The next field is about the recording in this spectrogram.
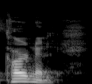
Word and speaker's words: colonel: Por ejemplo, cómo se pronuncia colonel, que es coronel, es colonel. No tiene por ningún lado la R, pero suena una R.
